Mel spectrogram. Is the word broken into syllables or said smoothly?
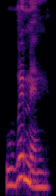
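smooth. The word is said quickly in one go. "Plus rapidement"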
